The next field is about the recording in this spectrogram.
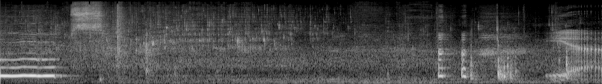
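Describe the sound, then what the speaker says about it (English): A tap runs water into a water bowser at a horse yard, making a steady trickle that is broken by a few louder splashes and knocks. "So I've just got to put my water on, which because that water is running down that drain, I know my water bowser is overflowing."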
